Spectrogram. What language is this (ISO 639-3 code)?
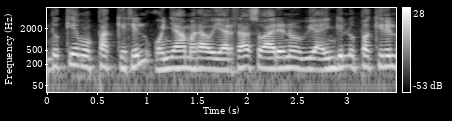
ful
